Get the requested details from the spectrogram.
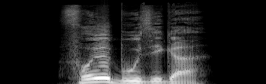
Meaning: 1. comparative degree of vollbusig 2. inflection of vollbusig: strong/mixed nominative masculine singular 3. inflection of vollbusig: strong genitive/dative feminine singular
- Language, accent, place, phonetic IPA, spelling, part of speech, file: German, Germany, Berlin, [ˈfɔlˌbuːzɪɡɐ], vollbusiger, adjective, De-vollbusiger.ogg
